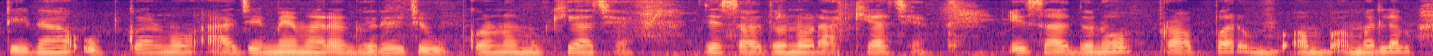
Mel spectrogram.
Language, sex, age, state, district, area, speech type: Gujarati, female, 18-30, Gujarat, Narmada, urban, spontaneous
